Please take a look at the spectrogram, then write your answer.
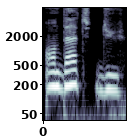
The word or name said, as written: en date du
